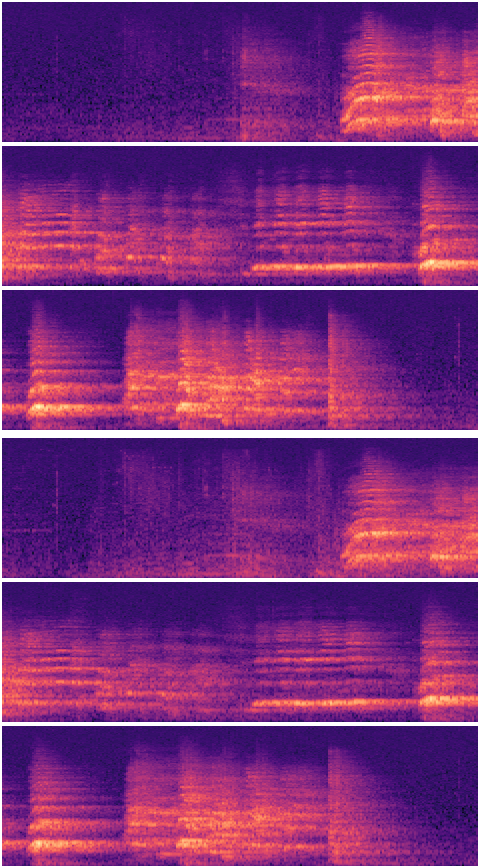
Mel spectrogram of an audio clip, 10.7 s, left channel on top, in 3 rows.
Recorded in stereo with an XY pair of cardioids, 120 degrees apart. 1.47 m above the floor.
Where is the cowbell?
I don't hear a cowbell.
